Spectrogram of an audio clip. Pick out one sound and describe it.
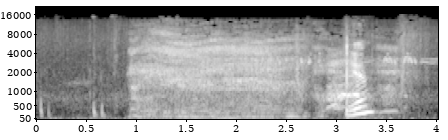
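A zombie growls nearby.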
